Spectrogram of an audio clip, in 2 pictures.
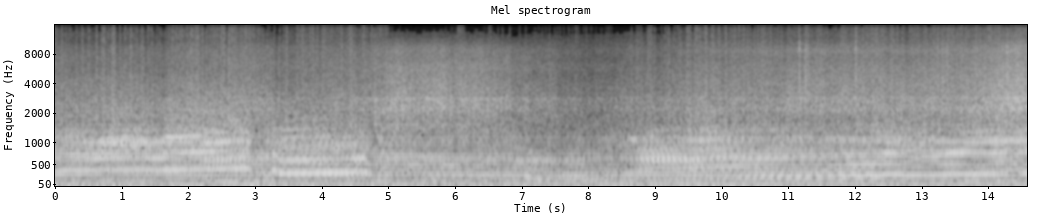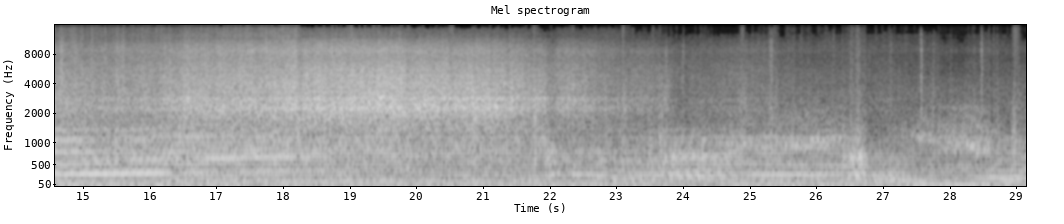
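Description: A 2001 Corvette C5 Z06's LS6 V8, fitted with a stage 2 cam and long-tube headers, heard from inside the cabin while it is driven hard on a race track. The engine pitch climbs and drops with throttle and gear changes, including one long steady pull in the middle, with wind and tyre noise over it at speed.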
